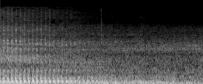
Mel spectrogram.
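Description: A motorcycle engine putters nearby.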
